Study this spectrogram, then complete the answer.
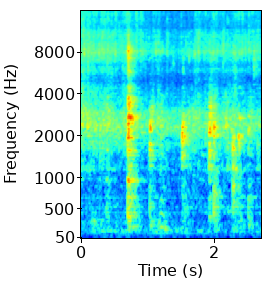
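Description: Onions frying in a pan, with a low sizzle under a series of sharp spoon scrapes and taps against the pan, roughly six distinct strokes spaced irregularly, close and fairly loud.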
